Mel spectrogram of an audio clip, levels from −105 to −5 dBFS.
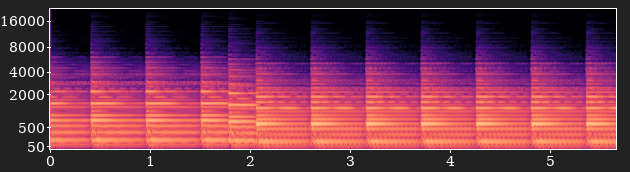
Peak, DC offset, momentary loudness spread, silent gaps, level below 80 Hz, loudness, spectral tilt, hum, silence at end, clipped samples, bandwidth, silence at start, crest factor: -8 dBFS; under 0.1%; 4 LU; none; -44 dBFS; -22 LUFS; -7 dB/octave; none; 0 s; under 0.1%; 7.4 kHz; 0 s; 14 dB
